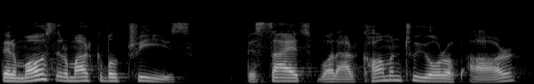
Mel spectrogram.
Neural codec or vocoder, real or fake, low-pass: none; real; 7.2 kHz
